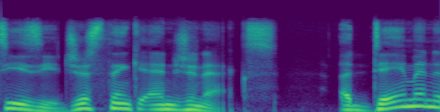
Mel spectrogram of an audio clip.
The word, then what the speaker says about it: daemon: Daemon is pronounced demon, exactly like the mythical creature.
